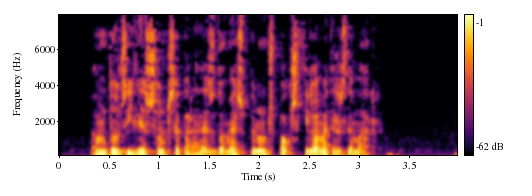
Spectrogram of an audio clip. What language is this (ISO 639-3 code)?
cat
